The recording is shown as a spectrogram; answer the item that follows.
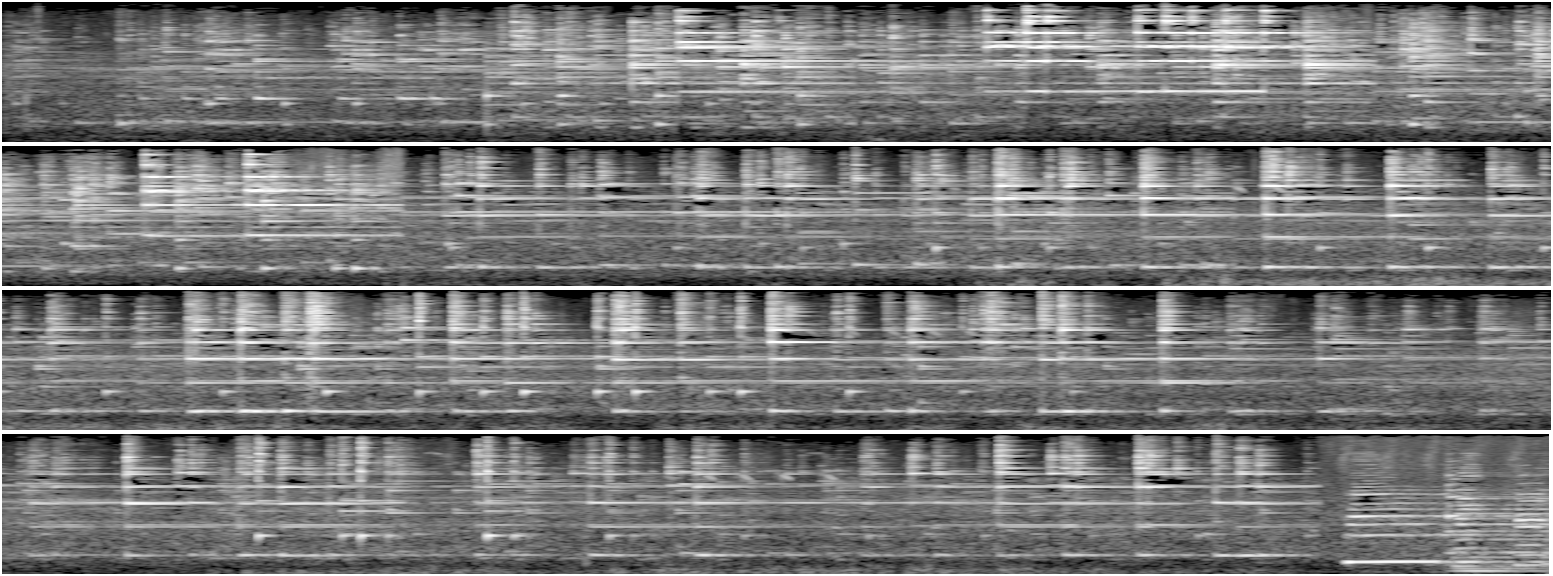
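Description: Cowbells clanking irregularly on grazing cows: several bells of different pitch at first, then from about a third of the way in one bell close by ringing out with each movement of the animal.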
